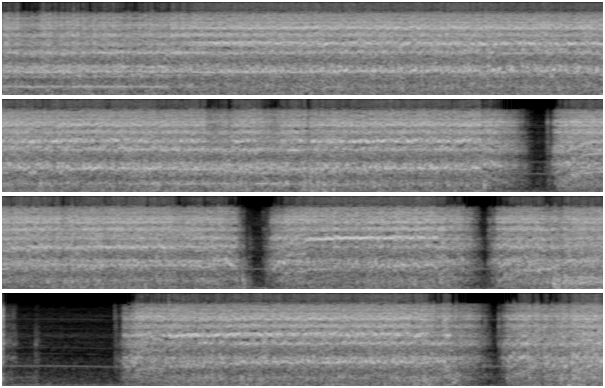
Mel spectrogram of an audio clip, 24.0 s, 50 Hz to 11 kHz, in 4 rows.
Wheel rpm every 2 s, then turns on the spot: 230, 210, 210, 230, 220, 140, 210, 140, 120, 60, 210, 140.
none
